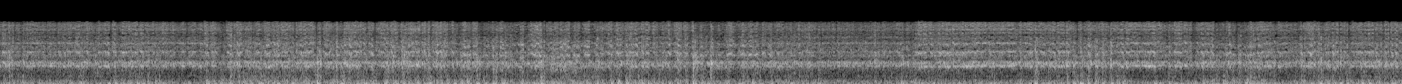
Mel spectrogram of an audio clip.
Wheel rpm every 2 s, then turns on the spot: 230, 230, 220, 220, 230, 230, 230.
none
